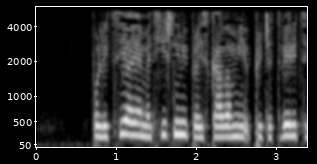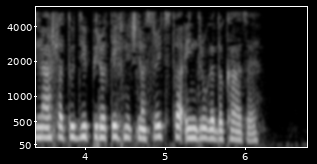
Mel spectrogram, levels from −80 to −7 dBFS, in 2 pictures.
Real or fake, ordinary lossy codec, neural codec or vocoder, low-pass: real; MP3, 24 kbps; none; 5.4 kHz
